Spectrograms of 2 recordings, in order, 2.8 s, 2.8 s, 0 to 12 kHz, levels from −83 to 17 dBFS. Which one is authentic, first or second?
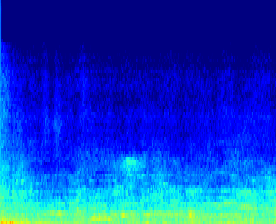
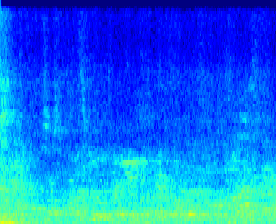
second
